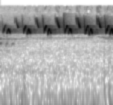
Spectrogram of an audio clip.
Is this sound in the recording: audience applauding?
no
